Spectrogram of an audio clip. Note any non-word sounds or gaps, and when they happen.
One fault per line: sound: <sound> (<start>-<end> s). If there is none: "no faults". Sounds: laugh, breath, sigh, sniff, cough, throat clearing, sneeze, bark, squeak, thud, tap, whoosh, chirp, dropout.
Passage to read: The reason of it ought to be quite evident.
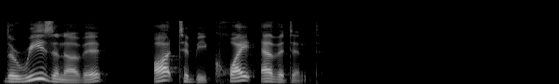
no faults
